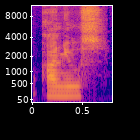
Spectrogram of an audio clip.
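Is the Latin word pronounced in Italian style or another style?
Italian. The word is pronounced in Italian style. "wymawiam po włosku"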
